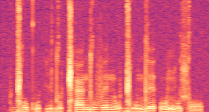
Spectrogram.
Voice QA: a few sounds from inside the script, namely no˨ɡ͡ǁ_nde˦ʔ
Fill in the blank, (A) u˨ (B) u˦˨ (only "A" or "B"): A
